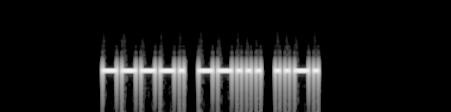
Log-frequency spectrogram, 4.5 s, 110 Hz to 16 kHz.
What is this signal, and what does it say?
Morse code, heard as a keyed tone, about 25 wpm, 700 Hz. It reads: 97F
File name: Three Letter-Number Combinations - 25wpm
